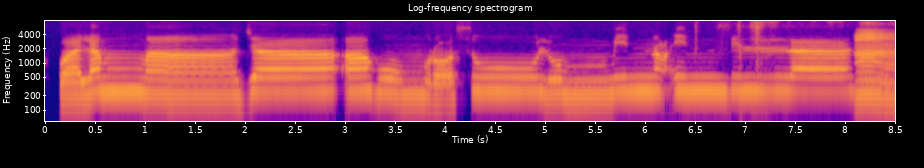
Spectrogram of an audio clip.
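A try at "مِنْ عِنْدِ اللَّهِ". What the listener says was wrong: Min tidak dengung. Yang nun tadi tidak boleh dilekatkan di langit tu. Ya, tengok pada tanda lah. Nun kalau kosong tak ada tanda, dengung lah.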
